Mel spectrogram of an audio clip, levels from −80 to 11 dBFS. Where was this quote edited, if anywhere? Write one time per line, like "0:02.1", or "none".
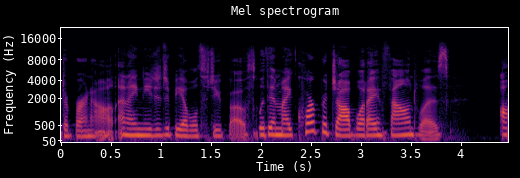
0:02.0

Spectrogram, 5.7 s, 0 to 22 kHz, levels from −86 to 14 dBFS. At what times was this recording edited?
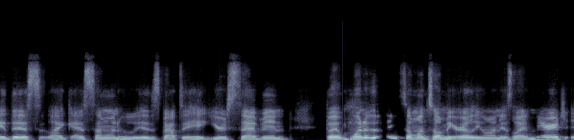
0:03.4

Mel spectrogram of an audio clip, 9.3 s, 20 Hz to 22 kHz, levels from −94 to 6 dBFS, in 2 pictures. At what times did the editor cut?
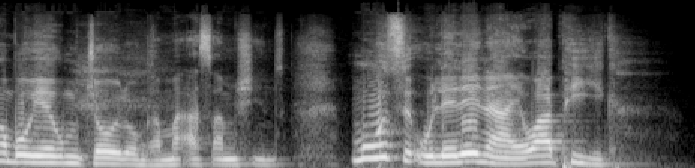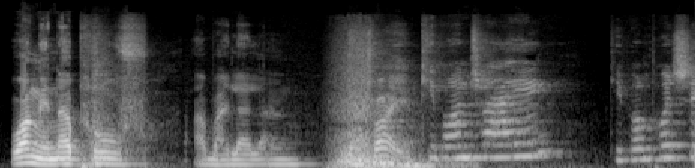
0:07.0

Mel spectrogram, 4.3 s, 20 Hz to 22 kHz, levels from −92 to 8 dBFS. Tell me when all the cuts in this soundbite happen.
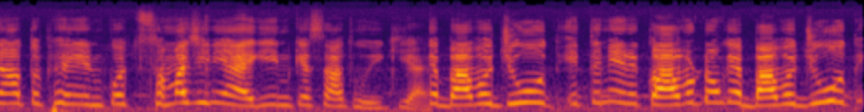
0:02.1

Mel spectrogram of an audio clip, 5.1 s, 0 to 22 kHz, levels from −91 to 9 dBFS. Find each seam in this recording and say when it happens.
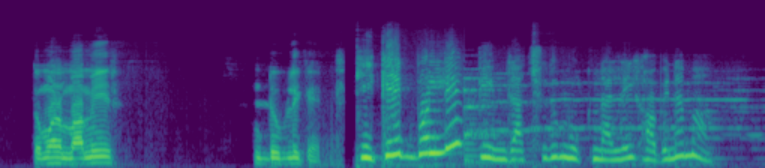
0:02.2
0:03.1

